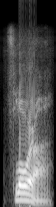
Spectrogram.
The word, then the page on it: flora: American English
